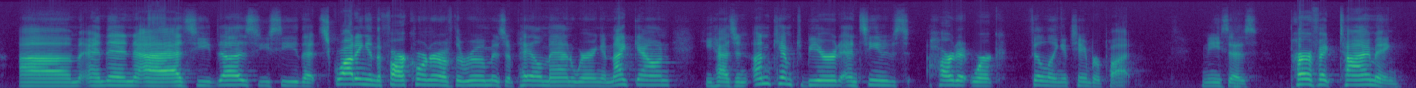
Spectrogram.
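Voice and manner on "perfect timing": voice dripping with heavy sarcasm. Voicing a pale man in a nightgown greeting the arrivals: dripping with sarcasm. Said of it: "his voice dripping with sarcasm".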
